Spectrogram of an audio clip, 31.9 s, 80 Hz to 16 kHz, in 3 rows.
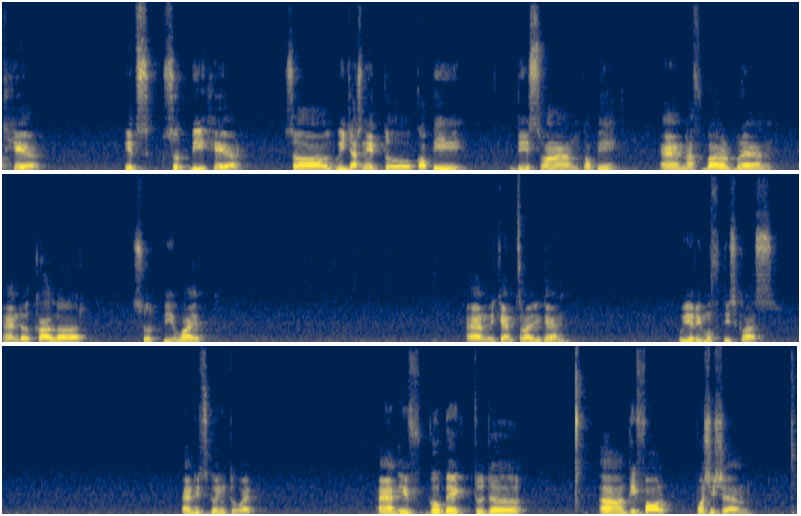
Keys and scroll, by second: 6.9 super+c, 8.0 super+v, 15.1 super+s, 15.6 super+Tab, 16.2 super+Tab, 20.2 super+s, 20.6 super+Tab, 21.4 super+r, 22.4 super+r, 25.9 super+Tab, 30.5 super+c, 31.7 super+v.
